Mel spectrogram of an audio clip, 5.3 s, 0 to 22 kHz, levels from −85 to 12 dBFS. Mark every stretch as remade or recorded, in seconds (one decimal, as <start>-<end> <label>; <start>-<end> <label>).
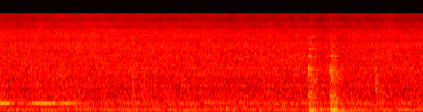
0.0-5.3 recorded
